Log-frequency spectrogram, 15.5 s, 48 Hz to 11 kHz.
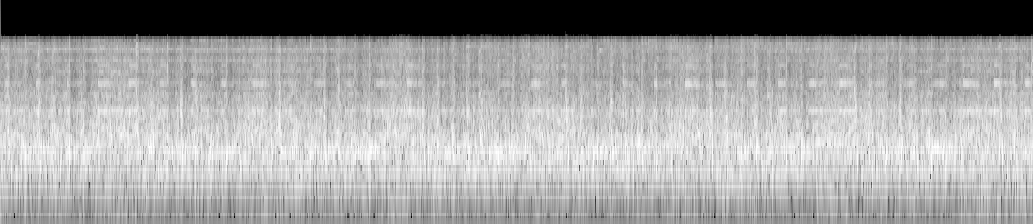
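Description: JR West 583 series sleeper electric train passing close by, a steady rumble of wheels running on the rails with a fast run of clicks over the joints. A faint steady whine sits above the wheel noise.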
